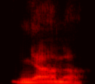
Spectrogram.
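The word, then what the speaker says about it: jnana: is no less strange it starts with a j if you know sanskrit and how to how to read it but it's a j-n-a j-n-a-n-a jana nyana it's kind of pronounced like that and that that's cognate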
